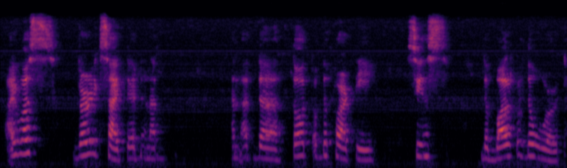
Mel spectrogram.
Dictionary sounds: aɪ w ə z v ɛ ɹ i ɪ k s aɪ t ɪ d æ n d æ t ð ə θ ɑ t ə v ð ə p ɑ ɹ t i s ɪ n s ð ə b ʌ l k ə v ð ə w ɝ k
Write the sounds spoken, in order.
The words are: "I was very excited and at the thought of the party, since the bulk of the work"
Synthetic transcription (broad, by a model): aɪ w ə s v ɛ ɹ i ɪ k s aɪ t ɪ d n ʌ t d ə t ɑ t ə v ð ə p ɑ ɹ t i s ɪ n s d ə b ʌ l k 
